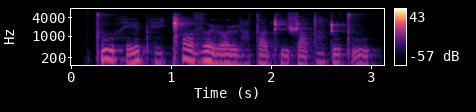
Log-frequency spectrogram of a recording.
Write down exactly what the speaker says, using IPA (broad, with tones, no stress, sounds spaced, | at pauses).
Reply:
tʼ u˥˨ h e˩˥ pʰ e̤˧ ǁʰ ɔ˥˨ z ɤ˥˨ ɭ ɔ˧ ɭ i̤˩˧˩ tˤ e˧ ʈʰ i˧ ʃ e˧ tˤ e̤˥˨ ʈ u˧ tʼ u˩˧˩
